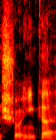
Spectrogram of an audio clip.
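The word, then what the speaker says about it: Shoyinka: it's uh Joe Tryon shoenka I believe is how you say that second part of his name but uh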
